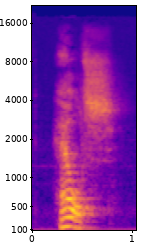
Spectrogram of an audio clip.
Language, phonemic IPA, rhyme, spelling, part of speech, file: Dutch, /ɦɛls/, -ɛls, hels, adjective, Nl-hels.ogg
- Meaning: 1. hellish, in or related to hell 2. diabolically horrible, gruesome 3. devilishly extreme, intense 4. chemically aggressive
